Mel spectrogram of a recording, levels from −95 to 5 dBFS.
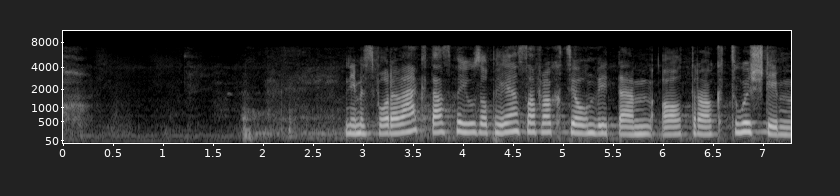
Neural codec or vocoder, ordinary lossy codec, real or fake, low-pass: codec, 16 kHz, 4 kbps, FreqCodec, larger model; none; fake; 7.2 kHz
